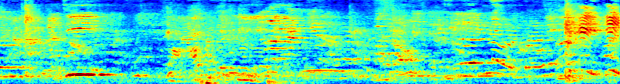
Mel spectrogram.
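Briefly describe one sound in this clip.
Young children chatter and talk nearby.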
